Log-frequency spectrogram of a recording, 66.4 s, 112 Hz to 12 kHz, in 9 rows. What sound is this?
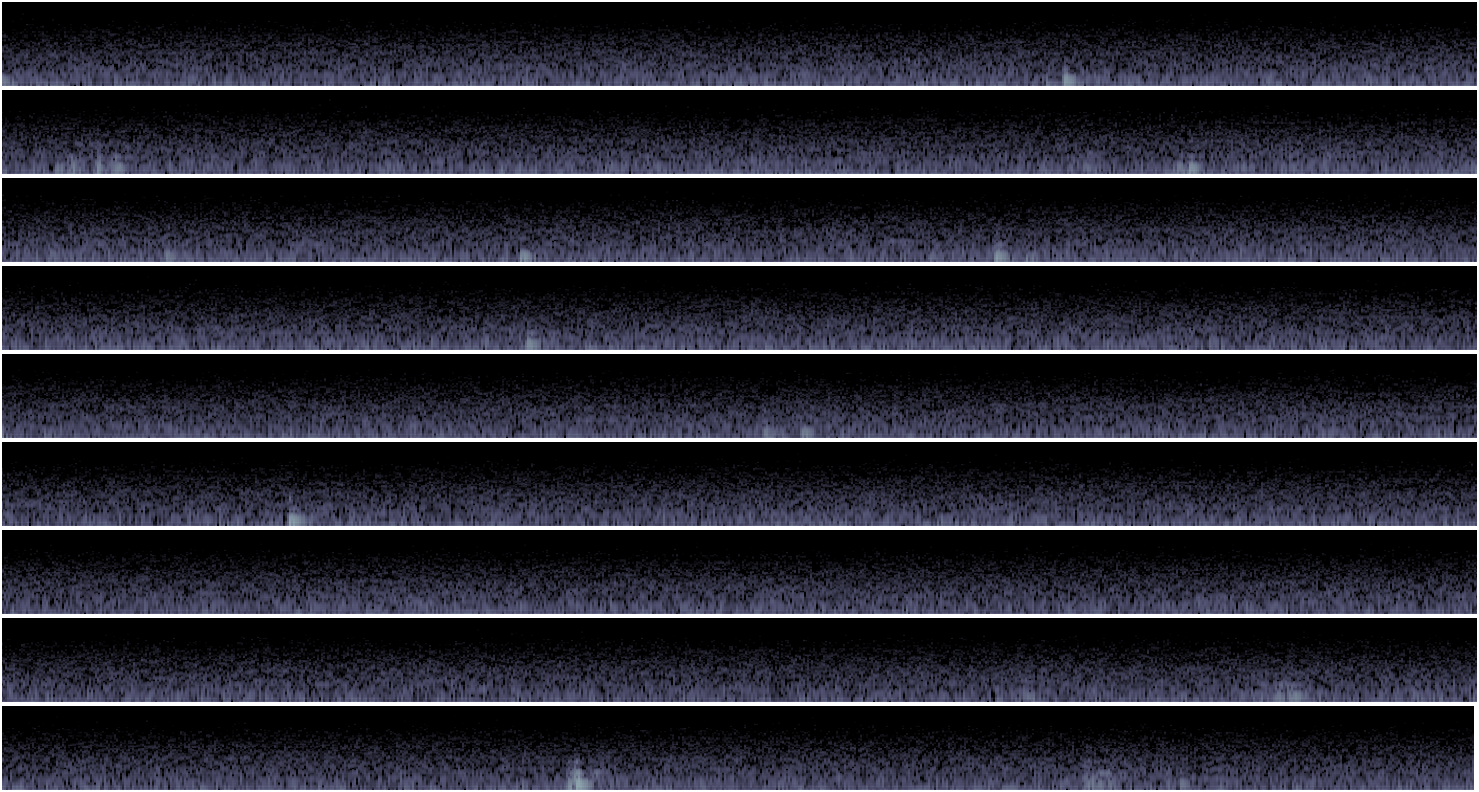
03 empty office, ambient
the atmosphere of an empty, medium-sized office
ambient, Panska, Czech, office, CZ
